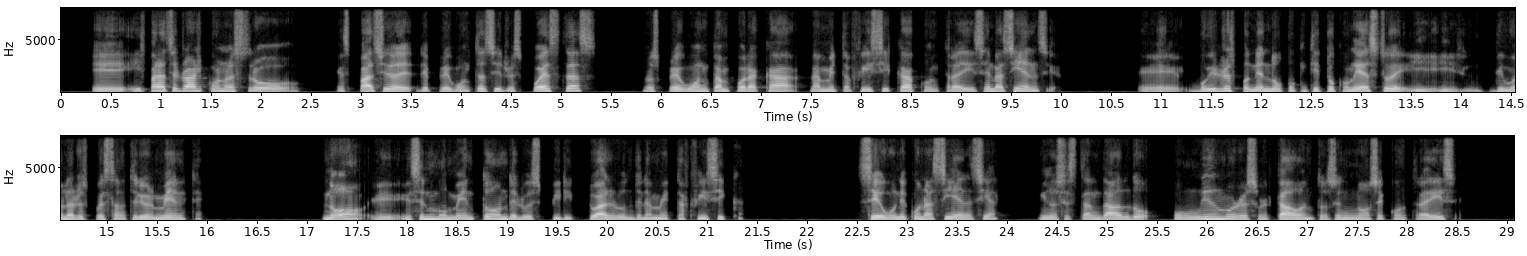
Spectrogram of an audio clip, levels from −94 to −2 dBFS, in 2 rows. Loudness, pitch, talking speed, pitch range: -26 LUFS, 165 Hz, 130 wpm, 140-185 Hz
